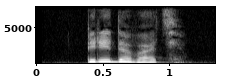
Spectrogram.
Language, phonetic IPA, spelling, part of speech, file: Russian, [pʲɪrʲɪdɐˈvatʲ], передавать, verb, Ru-передавать.ogg
- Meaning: 1. to hand over, to deliver, to give 2. to broadcast, to transmit 3. to reproduce, to render 4. to tell, to take a message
